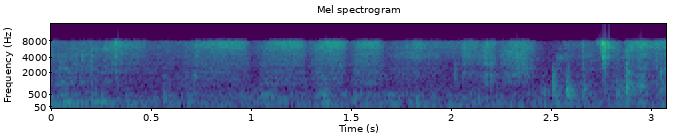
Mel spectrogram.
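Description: Paper pressed and rubbed down by hand onto a junk journal page, a soft, close dry rubbing and scuffing that comes in uneven strokes, with a slightly sharper scrape near the end.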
